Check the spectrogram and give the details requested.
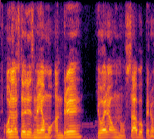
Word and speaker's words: André: I would always put the accent on the E to pronounce my name André. But everyone in school would call me Andre, and the teachers would call me Andre. And my name in English is pronounced Andre.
